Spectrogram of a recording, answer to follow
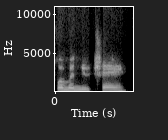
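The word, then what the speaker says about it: Weminuche: a minute wilderness area as well it's uh pronounced women nuchae and it's um i believe it's a band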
